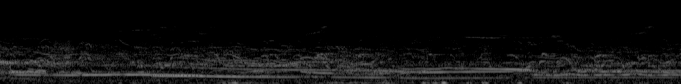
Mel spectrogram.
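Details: Wolves in the mountains near a den with pups, called in by a person howling, give a chorus of drawn-out, gently descending howls. Several voices overlap at different pitches, and faint music plays underneath.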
